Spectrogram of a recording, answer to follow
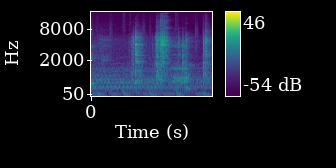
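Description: Countertop blender motor running on puree with a steady hum, while hard frozen mango chunks clatter against the plastic jar a few times about a second in. The chunks are not being drawn down into the blades, so the fruit is not blending.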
